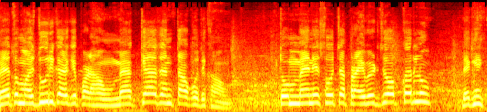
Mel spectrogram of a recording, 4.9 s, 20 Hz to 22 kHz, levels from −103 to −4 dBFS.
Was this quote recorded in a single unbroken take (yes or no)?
yes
